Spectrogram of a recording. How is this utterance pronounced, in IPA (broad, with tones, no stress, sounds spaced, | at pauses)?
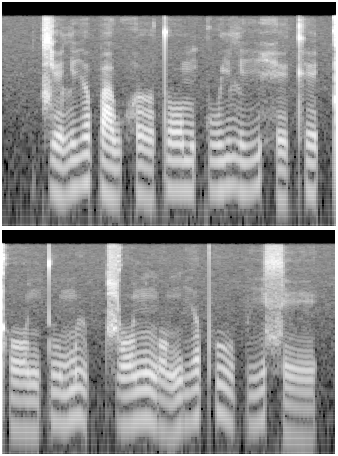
t͡ɕ e˧˩ l i˧˥ ə̯ p a˧˩ w h ɤː˧˩ t̪ oː˧ m k u˧˥ j l iː˧˥ h e˩ kʰ e˧ t̚ kʰ oː˩ n t̪ u˧ m ɯː˥˨ p̚ t͡ɕ oː˧˥ n ŋ o˧˩ ŋ i˧˥ ə̯ pʰ uː˥˨ p iː˧˥ s e˩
